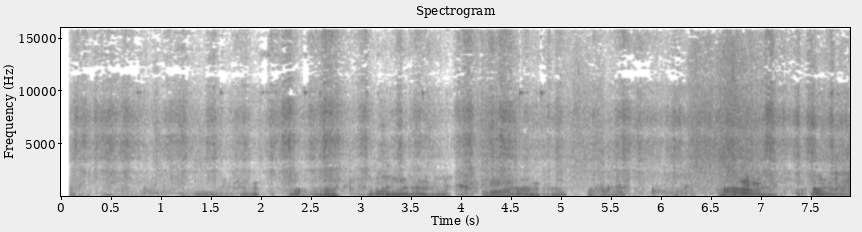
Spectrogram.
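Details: Rhodesian Ridgeback father and son play fighting, joined by a black dog friend; rough overlapping growls and snarling grunts, uneven and continuous, with scuffling noise throughout.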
